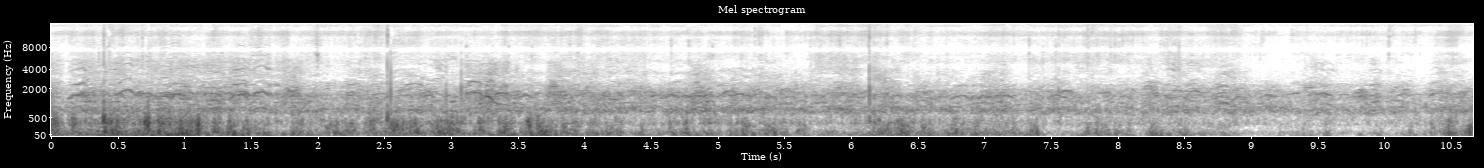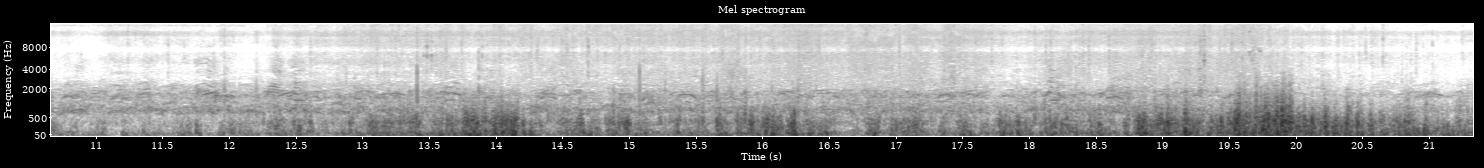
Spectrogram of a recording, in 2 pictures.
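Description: A large flock of geese honks and calls high overhead.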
